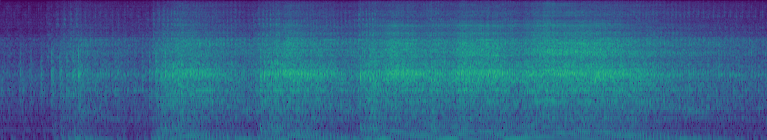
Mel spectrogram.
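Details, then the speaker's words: Petrol motorcycle after replacing a loose timing chain and worn roller: catches and settles into an even idle with a couple of clean throttle blips, no top-end rattle; the noise is gone and it runs smooth. "वो तो ए अभी आप देख सकते हो कि इसके आवाज कितना स्मूद हो गया है"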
